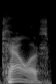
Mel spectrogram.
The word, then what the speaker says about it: Calais: New Brunswick Canada and Calais Maine thank you we'll be back with Cola all right they call it callus by the way go ahead I pronounced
